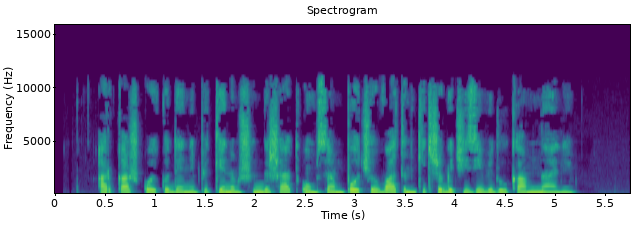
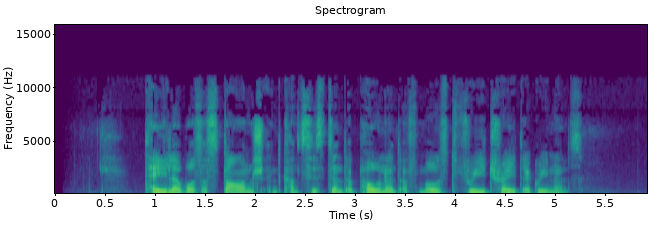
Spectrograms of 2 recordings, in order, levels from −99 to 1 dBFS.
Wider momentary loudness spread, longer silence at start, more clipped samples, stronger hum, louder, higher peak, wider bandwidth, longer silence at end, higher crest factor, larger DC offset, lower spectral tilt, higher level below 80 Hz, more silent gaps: second, 4 LU vs 9 LU; about the same, 0.45 s vs 0.45 s; neither; neither; first, -22 LUFS vs -29 LUFS; about the same, -4 dBFS vs -6 dBFS; about the same, 11.5 kHz vs 11.5 kHz; about the same, 0.55 s vs 0.65 s; second, 18 dB vs 24 dB; neither; about the same, -5 dB/octave vs -5 dB/octave; second, -70 dBFS vs -52 dBFS; neither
